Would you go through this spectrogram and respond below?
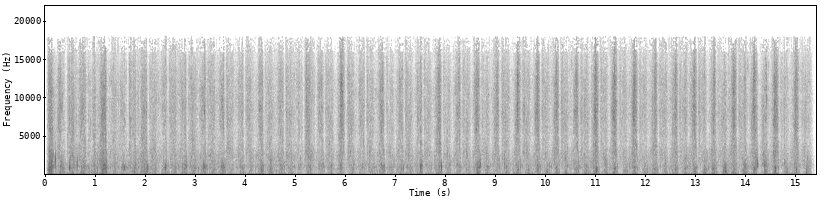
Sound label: coat jacket arm movement running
